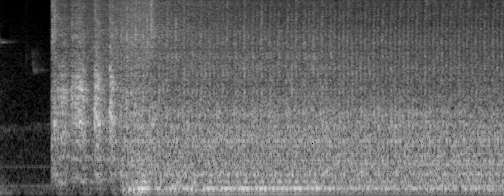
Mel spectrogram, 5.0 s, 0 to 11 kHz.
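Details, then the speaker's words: Isuzu All New D-Max 2.5 VGS diesel on first start of the day: cranks, catches and idles with a loud irregular ticking from the suction control valve solenoid instead of an even tick; faulty SCV, replaced afterwards. "แต่แต่ที่น่าได้ยินนะครับก็คือเสียงโซลินอยด์เนี่ยเขาลั่นเลยนะครับแล้วก็ทำงานไม่เป็นจังหวะเลยนะครับ"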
